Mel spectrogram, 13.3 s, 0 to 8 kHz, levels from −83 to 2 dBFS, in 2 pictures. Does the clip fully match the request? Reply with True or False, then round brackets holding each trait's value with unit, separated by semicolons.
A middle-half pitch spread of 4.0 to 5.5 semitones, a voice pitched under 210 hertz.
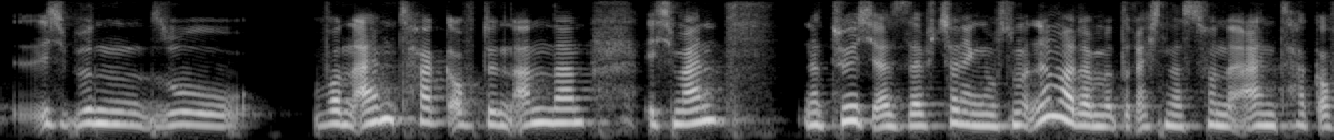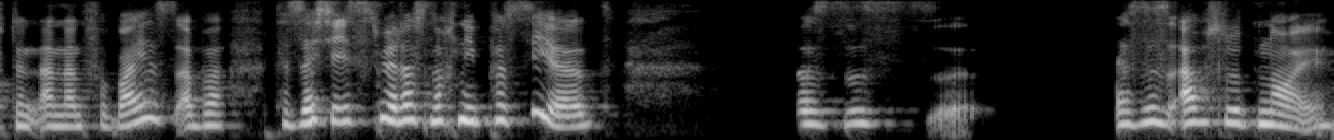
False (4.5 semitones; 240 Hz)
